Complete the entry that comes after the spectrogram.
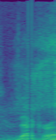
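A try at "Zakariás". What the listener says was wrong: Zakaras. You have to emphasize the first part.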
